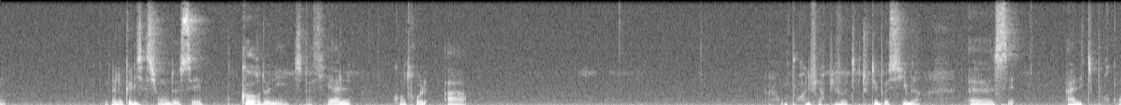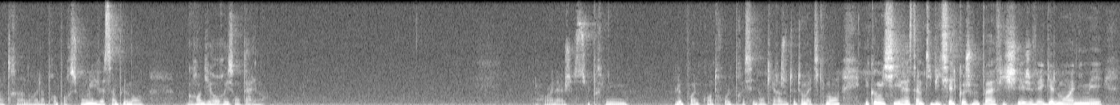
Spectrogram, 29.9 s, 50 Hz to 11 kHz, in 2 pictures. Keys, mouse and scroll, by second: 0.1-1.1 ctrl+scroll up 4, 1.5 ctrl+scroll up 2, 5.0 ctrl+a, 8.2-12.5 ctrl+drag, 13.5-20.0 alt+drag, 23.1 right click, 24.3 click.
